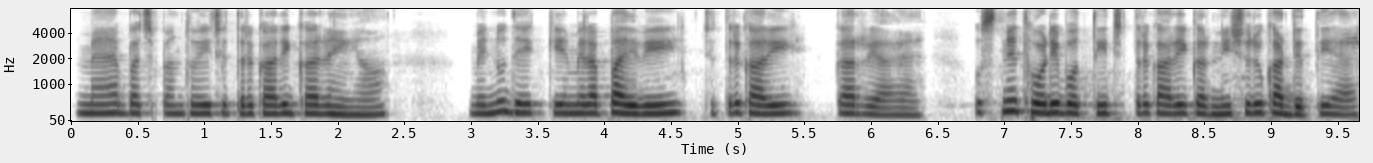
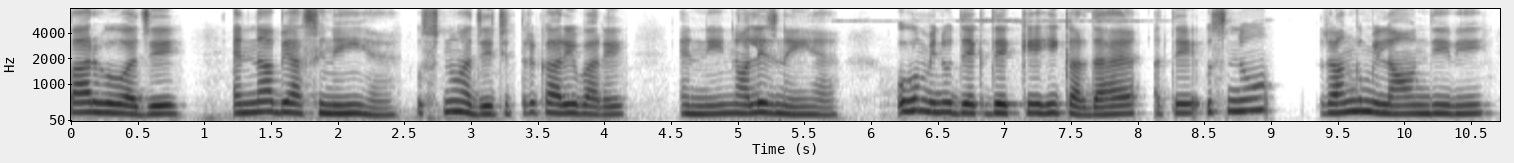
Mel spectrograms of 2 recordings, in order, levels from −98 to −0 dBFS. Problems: background sounds at intervals, background conversations at intervals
